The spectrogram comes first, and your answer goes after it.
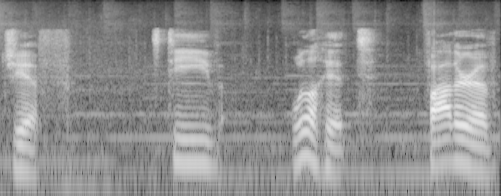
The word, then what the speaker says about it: GIF: pronunciation father of gift it's pronounced jiff Steve will hit father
